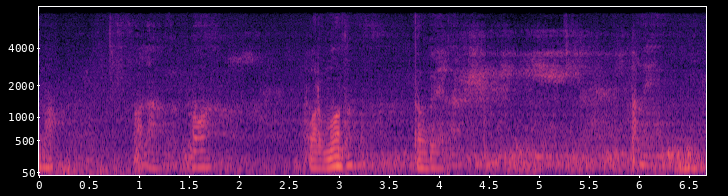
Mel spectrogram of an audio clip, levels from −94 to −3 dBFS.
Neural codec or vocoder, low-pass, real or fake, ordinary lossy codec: codec, 16 kHz in and 24 kHz out, 0.8 kbps, FocalCodec, streaming, 65536 codes; 7.2 kHz; fake; MP3, 48 kbps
